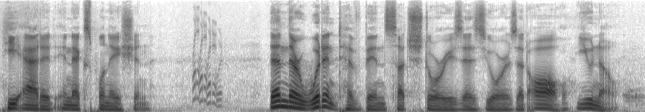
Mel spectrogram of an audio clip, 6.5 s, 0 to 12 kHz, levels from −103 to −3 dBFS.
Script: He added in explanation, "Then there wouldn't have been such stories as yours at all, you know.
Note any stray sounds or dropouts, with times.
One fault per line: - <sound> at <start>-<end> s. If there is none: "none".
- chirp at 1.9-2.3 s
